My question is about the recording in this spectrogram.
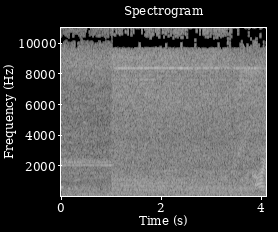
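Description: Loud, steady airport apron noise from aircraft and ground equipment running, with a heavy low rumble. About a second in, it changes abruptly from the muffled sound inside an apron shuttle bus to the open tarmac.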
